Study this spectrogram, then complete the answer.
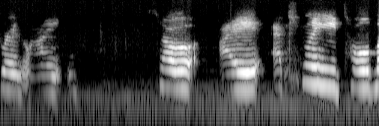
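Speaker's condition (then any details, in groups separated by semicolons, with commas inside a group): Friedreich's ataxia; progressive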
